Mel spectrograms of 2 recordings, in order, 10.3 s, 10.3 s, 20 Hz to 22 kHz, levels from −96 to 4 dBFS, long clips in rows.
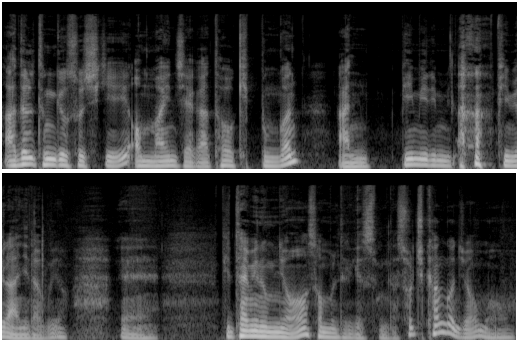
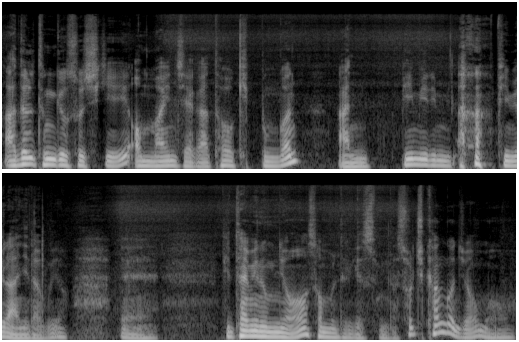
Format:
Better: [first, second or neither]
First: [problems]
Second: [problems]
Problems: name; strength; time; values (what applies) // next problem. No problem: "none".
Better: first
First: none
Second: hiss; faint; throughout; 30 dB below the speech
